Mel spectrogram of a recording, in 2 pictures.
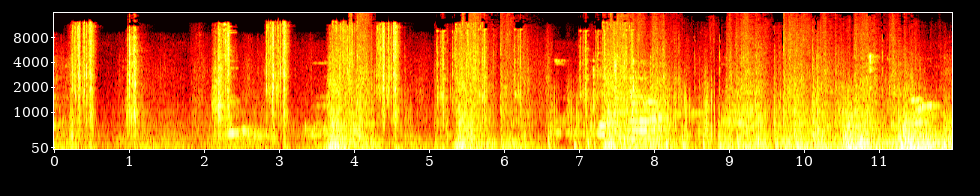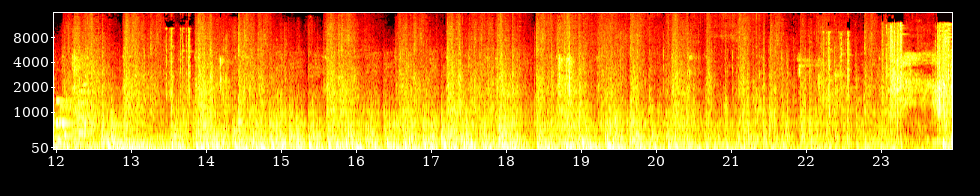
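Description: Game building pieces snap into place with quick clicks and thuds.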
